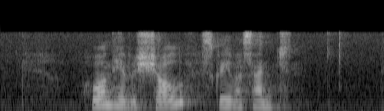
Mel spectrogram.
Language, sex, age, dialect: Faroese, female, 36-60, Suðurstreymoy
